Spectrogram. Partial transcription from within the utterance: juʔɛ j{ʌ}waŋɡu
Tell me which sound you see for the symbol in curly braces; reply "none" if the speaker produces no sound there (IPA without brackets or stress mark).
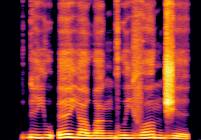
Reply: a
